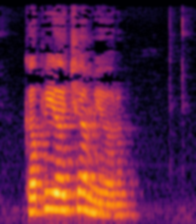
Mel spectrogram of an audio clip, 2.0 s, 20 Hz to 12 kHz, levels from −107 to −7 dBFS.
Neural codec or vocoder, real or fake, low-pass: none; real; 10.8 kHz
